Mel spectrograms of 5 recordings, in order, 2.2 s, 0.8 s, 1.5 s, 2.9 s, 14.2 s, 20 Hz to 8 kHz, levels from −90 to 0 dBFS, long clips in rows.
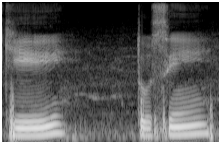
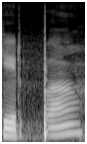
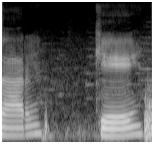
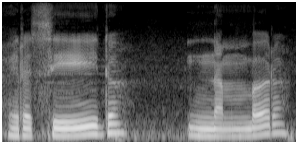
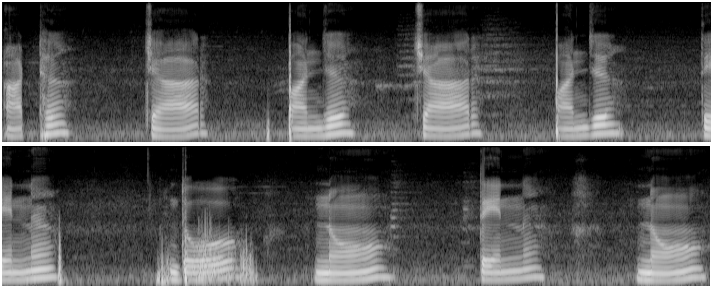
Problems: none marked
